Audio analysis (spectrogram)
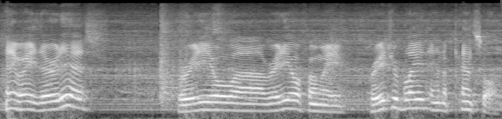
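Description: An older man with an American accent giving a casual hands-on demonstration in a halting, folksy, plain-spoken way. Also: sits high, noisy background. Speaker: hobbyist demonstrator. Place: indoors at a home workbench.

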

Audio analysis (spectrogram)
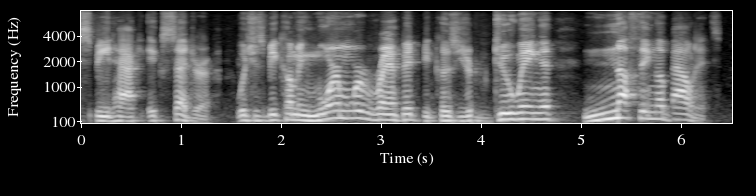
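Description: Blunt ranting man with a bright voice. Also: mid-range voice. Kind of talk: casual video-call chat. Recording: muffled lo-fi call audio.

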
